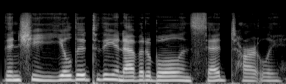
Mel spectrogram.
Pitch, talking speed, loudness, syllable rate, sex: 190 Hz, 190 wpm, -16 LUFS, 5.3 syllables/s, female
